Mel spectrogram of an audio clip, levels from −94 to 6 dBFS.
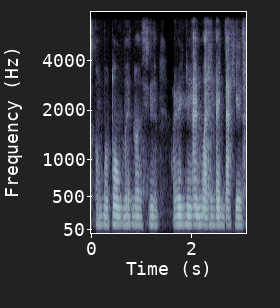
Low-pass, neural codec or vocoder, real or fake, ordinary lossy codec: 7.2 kHz; autoencoder, 22.05 kHz, a latent of 192 numbers a frame, VITS, trained on one speaker; fake; none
